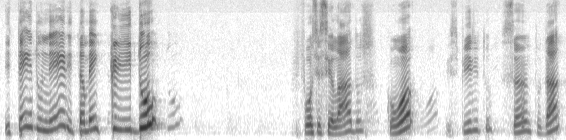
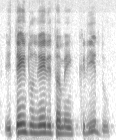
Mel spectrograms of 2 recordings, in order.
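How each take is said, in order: First: It is read at a slow pace. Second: It is read at a quicker pace.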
